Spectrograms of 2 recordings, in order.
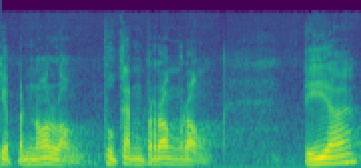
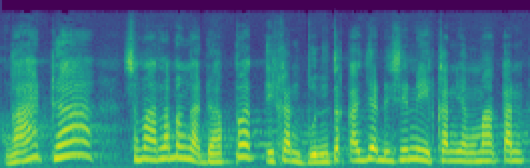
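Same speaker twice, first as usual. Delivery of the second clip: higher, complaining fisherman; grumbling fisherman; 6 semitones higher than usual. Retold or imitated. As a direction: moan about a bad night's catch. Fisherman answering about bait.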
